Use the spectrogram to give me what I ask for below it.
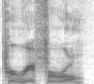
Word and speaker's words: Perry Farrell: Peripheral. It's pronounced peripheral. It's not peripheral or peripheral. That's one I hear the most.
